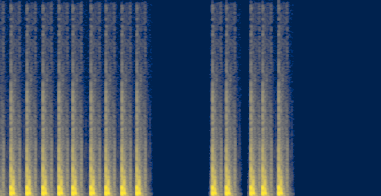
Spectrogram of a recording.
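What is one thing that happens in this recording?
Blocks are placed one after another with quick, soft thuds.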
